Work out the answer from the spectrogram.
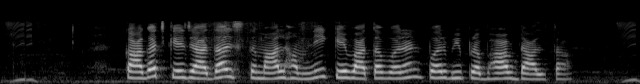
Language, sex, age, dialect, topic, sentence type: Bhojpuri, female, <18, Southern / Standard, agriculture, statement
